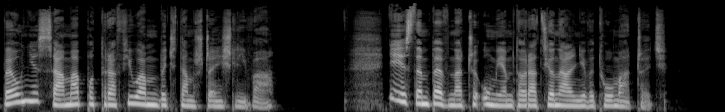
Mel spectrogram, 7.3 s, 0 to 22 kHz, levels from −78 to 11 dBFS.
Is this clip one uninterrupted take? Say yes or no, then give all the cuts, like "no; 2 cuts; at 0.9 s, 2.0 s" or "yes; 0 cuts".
yes; 0 cuts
